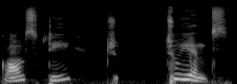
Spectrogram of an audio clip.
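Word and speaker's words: constituents: Cons টি আগে এভাবে উচ্চারণ করবে, কনস টি টুয়েন্টস, টুয়েন্টস বলবেন না, টুয়েন্টস এটা ভুল শব্দ, ভুল উচ্চারণ।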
